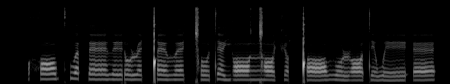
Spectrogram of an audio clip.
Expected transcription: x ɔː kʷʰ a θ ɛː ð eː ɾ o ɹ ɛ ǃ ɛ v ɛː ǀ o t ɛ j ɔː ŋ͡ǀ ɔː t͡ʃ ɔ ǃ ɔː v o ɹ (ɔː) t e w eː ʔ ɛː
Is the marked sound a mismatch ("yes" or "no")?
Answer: no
